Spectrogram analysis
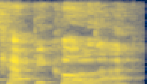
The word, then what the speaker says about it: capicola: how to pronounce it i wasn't sure if it was cappy cola or capicola and so i didn't order it because i was a paris i would mispronounce it true story anyway so it's capicola no arbitrary and this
